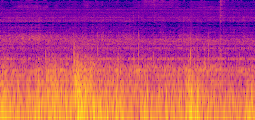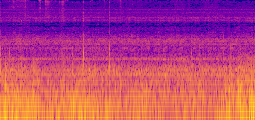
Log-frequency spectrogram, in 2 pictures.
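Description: Wind rumbling and buffeting on the microphone, with the indistinct chatter of people close by.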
